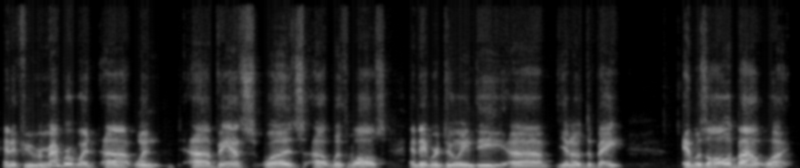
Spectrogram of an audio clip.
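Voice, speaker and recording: Guesting on a podcast, a Pennsylvania man who hosts his own show talks politics in a casual, rambling style, hammering home his main phrases through repetition. His voice is on the high side and fairly bright, at a normal speed.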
